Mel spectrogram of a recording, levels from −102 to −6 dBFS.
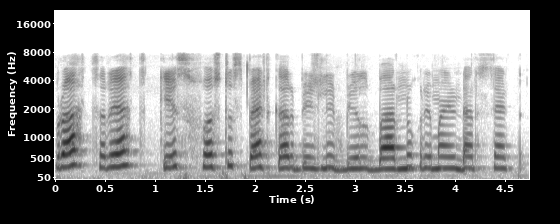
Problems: background sounds at intervals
